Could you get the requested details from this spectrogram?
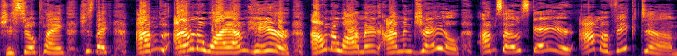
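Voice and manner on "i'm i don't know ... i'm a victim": high, loud, mock scared Southern accent. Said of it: "when she puts on her southern accent".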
